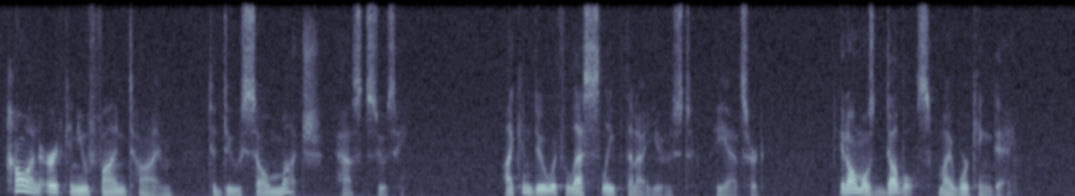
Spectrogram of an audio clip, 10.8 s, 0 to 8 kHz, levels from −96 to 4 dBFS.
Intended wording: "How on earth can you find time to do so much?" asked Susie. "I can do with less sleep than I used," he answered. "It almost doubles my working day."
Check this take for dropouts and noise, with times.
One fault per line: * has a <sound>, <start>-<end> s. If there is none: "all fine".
all fine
